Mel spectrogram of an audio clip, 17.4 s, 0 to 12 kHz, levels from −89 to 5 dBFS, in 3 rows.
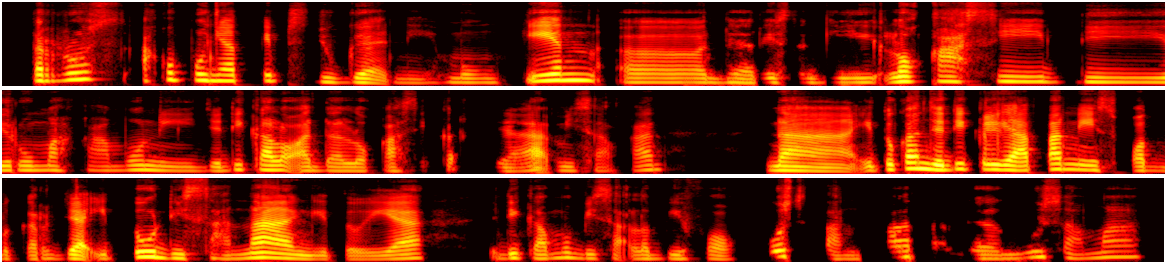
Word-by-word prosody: Terus, 270 +5 +1
aku 275 - -2
punya 245 -3 +3
tips 225 -4 -10
juga 165 -4 -2
nih, 150 0 -18
mungkin, 220 +10 +5
eee, 170 0 -5
dari 165 +1 -6
segi 165 +1 -9
lokasi 200 0 0
di 175 -1 -5
rumah 175 -1 -5
kamu 170 +3 -6
nih. 160 -4 -6
Jadi 150 +6 -5
kalau 185 -3 +2
ada 155 -1 -4
lokasi 145 -1 -9
kerja 140 +2 -6
misalkan, 165 +5 -11 0.5
nah, 155 -6 +3
itu 160 +5 -1
kan 240 +4 +8
jadi 195 -2 +8
kelihatan 200 +1 +5
nih 180 - 0
spot 160 -1 -6
bekerja 150 +1 -1
itu 220 +8 +4
di 170 -3 -3
sana, 180 +4 +5
gitu 140 -2 -8
ya. 155 +5 +1 0.3
Jadi 180 - -5
kamu 180 +5 -5
bisa 165 -2 -11
lebih 150 0 -9
fokus 150 - -6
tanpa 145 +10 -10
terganggu 165 - -12
sama, 210 +2 -9
170 Hz, 145 wpm, -23 LUFS, 155-200 Hz, 0.5 s, kan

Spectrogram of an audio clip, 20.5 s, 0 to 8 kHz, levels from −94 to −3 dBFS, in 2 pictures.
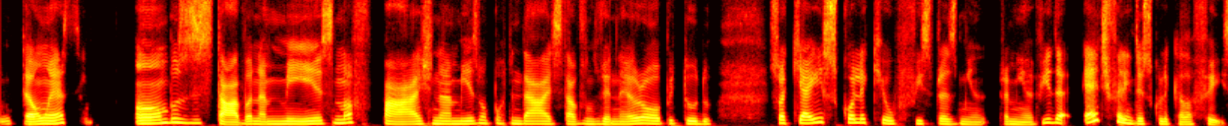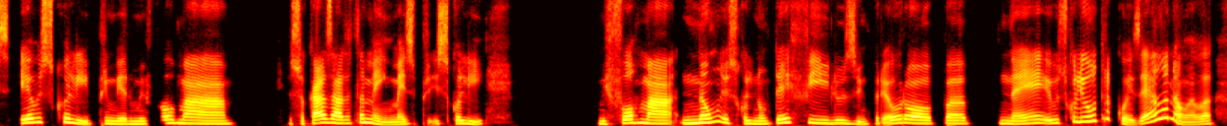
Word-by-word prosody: Então 165 +1 +1
é 185 - +4
assim, 230 +4 -5 0.4
ambos 220 +5 +3
estava 160 -8 +3
na 160 -1 -1
mesma 165 +7 0
f 260 - -5
página, 165 +3 +2
a - - -2
mesma 170 +4 -2
oportunidade, 175 -4 -1
estávamos 160 -1 -3
vivendo 155 -1 -3
na 155 - -5
Europa 180 +1 0
e - - -12
tudo. 165 -3 -4 0.5
Só 215 - +2
que 210 +2 -2
a 210 - +5
escolha 240 -1 +2
que 210 - -6
eu 180 - -1
fiz 175 -1 -6
para 165 - -3
as 155 - -5
minha 145 -3 -8
para 155 - -7
minha 140 -2 -5
vida 240 - -1
é 375 0 +5
diferente 275 - 0
da - - +1
escolha 160 -1 -3
que 150 - -17
ela 145 +1 -4
fez. - - -4
Eu 240 +4 +4
escolhi 250 - +1
primeiro 165 -1 -3
me 165 0 -2
formar, 195 -5 +2 0.5
eu 175 - +2
sou 170 - +5
casada 210 0 +5
também, 220 - -1
mas 150 +5 -2
escolhi 175 -2 -1 1.0
me 170 - -4
formar, 205 -1 +3
não 230 +8 +3
eu 245 - 0
escolhi 185 -5 -4
não 170 0 -3
ter 230 +6 +1
filhos, 200 -7 -3
vim 150 -2 -5
para 175 +1 -5
Europa, 195 -3 +2 0.3
né, 185 +3 0
eu 200 - +1
escolhi 290 +7 0
outra 365 +10 0
coisa. - - -2
Ela 270 - +3
não, - - 0
ela 155 +5 -3
185 Hz, 200 wpm, -22 LUFS, 165-215 Hz, 1.0 s, a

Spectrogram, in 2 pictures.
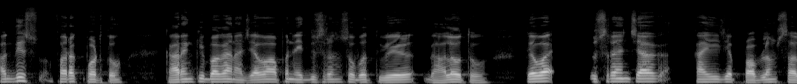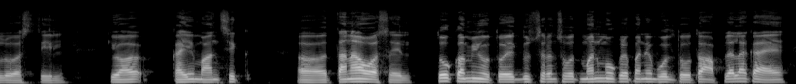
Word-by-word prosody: अगदीच 140 +6 -2 0.2
फरक 135 +1 0
पडतो. 110 -3 -2 0.5
कारण 115 +4 +1
की 140 - -3
बघा 125 +1 +2
ना, 110 -3 -5
जेव्हा 110 +4 0
आपण 120 +2 -3
एक 110 -1 -4
दुसऱ्यांसोबत 115 -3 -5
वेळ 110 +2 +2 0.2
घालवतो, 100 -2 -1 0.4
तेव्हा 140 +3 +6 0.4
दुसऱ्यांच्या 135 0 +1 0.4
काही 120 0 -2
जे 120 +1 -2
प्रॉब्लेम्स 110 +3 -2
चालू 100 -1 0
असतील 95 0 -6 0.5
किंवा 110 +1 +3 0.3
काही 115 +2 +3
मानसिक 115 +1 -2 0.5
अ, - - -1 0.4
तणाव 130 +2 +7
असेल, 100 -2 -3 0.3
तो 150 - +8
कमी 140 0 +4
होतो. 120 -2 +2
एक 120 -1 +3
दुसऱ्यांसोबत 125 0 -2
मन 130 +1 +2
मोकळेपणे 130 -1 +1
बोलतो, 110 -2 +1
तर 125 - +4
आपल्याला 130 +5 +1
काय 105 -1 +3
आहे, 110 0 -2
115 Hz, 145 wpm, -23 LUFS, 110-130 Hz, 0.5 s, तो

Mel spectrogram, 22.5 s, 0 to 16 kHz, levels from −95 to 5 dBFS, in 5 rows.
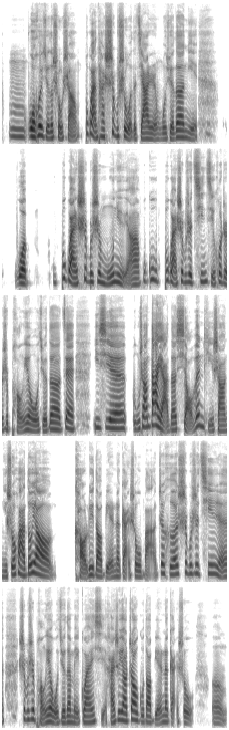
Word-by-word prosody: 嗯， 195 -2 -6
我 200 -2 +9
会 235 +2 +7
觉 180 -5 -1
得 170 - +1
受 150 - -1
伤， 195 - -3
不 275 - -8
管 280 - +4
他 200 +2 -2
是 205 - +2
不 210 - -4
是 215 -1 +1
我 - - +1
的 - - -5
家 150 -1 +2
人， 140 -1 -5
我 145 - -3
觉 150 -1 -2
得 185 +2 +4
你 150 -7 -7 0.8
我 180 -1 +5 0.6
不 320 +1 -3
管 165 - +6
是 290 - +2
不 220 0 -1
是 225 +1 +1
母 185 0 -2
女 205 -5 -2
啊， 155 0 -1
不 235 +7 -13
顾 275 +2 -5
不 260 - -6
管 240 - +2
是 240 - +1
不 215 - -8
是 210 -2 +1
亲 220 +4 -3
戚 195 -8 -5
或 215 +8 -2
者 170 -4 -2
是 165 - -5
朋 120 -8 -7
友， 175 -2 0
我 140 -1 -1
觉 145 -1 -4
得 180 0 +3
在 185 -1 +2 0.4
一 235 -4 -6
些 210 -2 +3
无 180 +1 -7
伤 240 +4 +3
大 290 0 +9
雅 235 - +4
的 170 0 -2
小 180 +2 0
问 260 +1 0
题 150 -11 -10
上， 145 -1 -1
你 150 - -9
说 195 +6 +1
话 175 - +4
都 220 +6 +1
要 170 - +5 0.4
考 - - +1
虑 190 +2 -2
到 165 -5 +1
别 130 -3 -6
人 145 - -7
的 155 - -3
感 - - -5
受 150 -2 -4
吧？ - - -8
这 235 - -1
和 205 -1 -1
是 225 +3 -3
不 225 -2 -5
是 230 +1 -4
亲 225 +2 -4
人、 155 -5 -4 0.3
是 245 - -3
不 230 - -6
是 240 +1 -1
朋 155 - -5
友， 175 0 +3
我 140 -4 -2
觉 155 - -2
得 165 +1 -1
没 145 -4 -7
关 160 +2 -2
系， 190 - -7
还 150 +2 -3
是 215 +5 -3
要 195 -3 +3
照 220 +3 +4
顾 170 -4 -8
到 160 -2 +1
别 125 - -7
人 145 - -7
的 170 0 -3
感 - - -6
受， - - -7 0.4
嗯， 140 -2 -10
185 Hz, 275 characters per minute, -23 LUFS, 155-220 Hz, 0.8 s, 我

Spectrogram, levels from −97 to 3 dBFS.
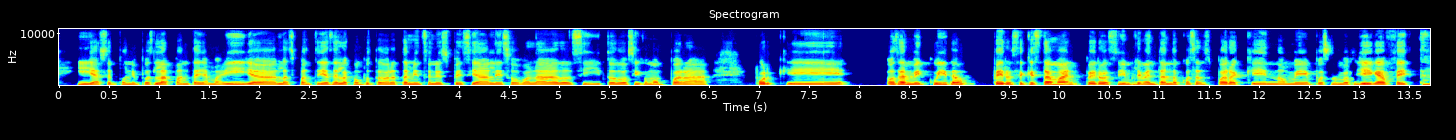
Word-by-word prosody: y 230 -5 -1
ya 195 -2 +1
se 225 - -5
pone, 210 -2 -4
pues, 205 +1 -5
la 210 -1 +2
pantalla 195 -2 -2
amarilla. 210 +2 +1
Las 205 0 -2
pantallas 205 -1 -2
de 220 - +1
la 220 - +1
computadora 210 -2 -2
también 205 -1 0
son 210 0 -2
especiales, 210 0 -2
ovaladas 205 +2 0
y 200 -2 -5
todo 205 +1 -1
así, 215 +2 -3
como 230 0 -4
para 200 -3 -1 0.4
porque, 210 -3 0 0.3
o 230 - +3
sea, 230 - +7
me 215 -2 +1
cuido, 270 - +2 0.2
pero 225 -3 +5
sé 240 +2 -2
que - - 0
está 245 -1 +5
mal, 245 +4 +3
pero 235 -3 +4
estoy 220 +2 -3
implementado 220 -1 0
cosas 260 +3 -5
para 220 -3 +2
que 200 -4 -2
no 190 0 -3
me, 210 +2 0
pues, 210 0 -5
no 210 - -4
me 210 +1 -1
llegue 220 -1 +5
a - - +8
afectar 220 +4 -2
215 Hz, 200 wpm, -20 LUFS, 205-225 Hz, 0.4 s, a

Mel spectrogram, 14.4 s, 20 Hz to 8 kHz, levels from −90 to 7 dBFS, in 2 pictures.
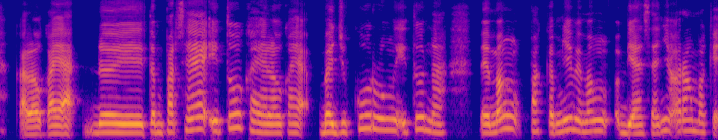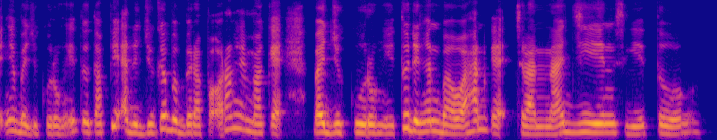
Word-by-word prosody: Kalau 155 0 +2
kayak 165 +1 +2
di 185 -1 +5
tempat 195 +1 -1
saya 245 +2 +1
itu 275 +7 0
kayak 205 -5 -1
lo 185 0 +1
kayak 185 -1 -4
baju 190 +1 +2
kurung 260 +1 -2
itu 230 +7 -2
nah 185 -4 -5 0.4
memang 215 +9 +1
pakemnya 210 +2 -2
memang 220 0 -1 0.2
biasanya 175 +4 -1
orang 225 +1 -3
makeknya 195 +3 -5
baju 175 -4 -2
kurung 165 -1 -5
itu, 210 -2 -1
tapi 190 +11 -3
ada 195 -5 +1
juga 180 +11 0
beberapa 180 -4 -1
orang 275 +3 -3
yang 240 - -5
makek 185 +12 -2 0.3
baju 190 0 +5
kurung 180 -2 +4
itu 285 +12 0
dengan 215 -1 +4
bawahan 180 +7 +1
kek 295 +3 -5
celana 155 +1 -1
jeans, 185 -1 +4
gitu. 160 +4 -4
190 Hz, 160 wpm, -21 LUFS, 180-220 Hz, 0.4 s, di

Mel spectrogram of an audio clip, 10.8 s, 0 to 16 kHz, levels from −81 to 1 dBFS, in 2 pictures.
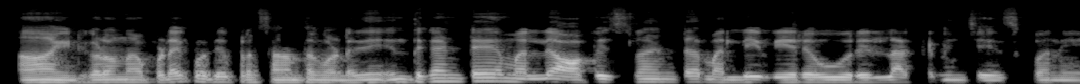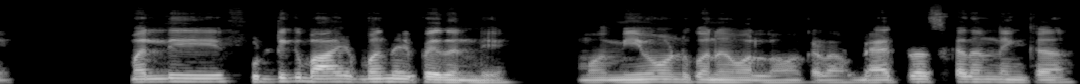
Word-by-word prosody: ఆ! - - +4 0.2
ఇంటికాడ 110 +2 -1
ఉన్నప్పుడే 110 +2 -1
కొద్దిగా 120 -3 -1
ప్రశాంతంగా 105 0 -1
ఉండేది. 105 +3 0
ఎందుకంటే, 145 +4 -1 0.2
మళ్ళీ 130 +1 0
ఆఫీస్‌లో 130 +1 -3
అంటే 125 +1 -5
మళ్ళీ 110 +2 -1
వేరే 110 0 +2
ఊరు 110 - +1
వెళ్లి 110 +1 -2
అక్కడినుంచి 105 -1 -10
చేసుకొని, 100 0 -6 0.7
మళ్ళీ 130 +3 +2 0.3
ఫుడ్‌కి 145 +5 0
బాగా 130 0 +7
ఇబ్బంది 135 +2 +3
అయిపోయేదండి 100 -6 +3 0.4
మ - - -2 0.2
మేమే 110 +2 +3
వండుకునేవాళ్ళం 105 -4 0
అక్కడ 100 +1 -4 0.2
బ్యాచలర్స్ 115 +5 +1
కదండీ 120 -2 0
ఇంకా. 105 0 -1
110 Hz, 155 wpm, -24 LUFS, 105-125 Hz, 0.7 s, బాగా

